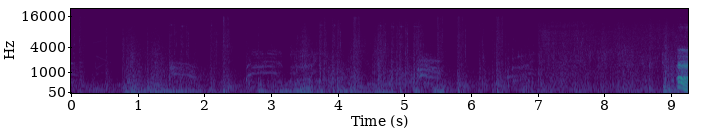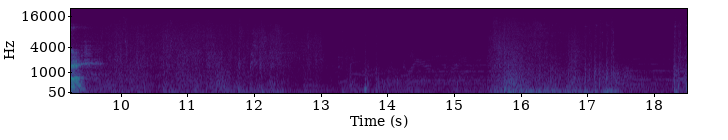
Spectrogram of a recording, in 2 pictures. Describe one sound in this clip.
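Explosions boom in a game.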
